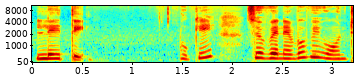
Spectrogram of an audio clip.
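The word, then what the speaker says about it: l'été: it is called late l apostroph that which we have done in the previous episode all right then e accented you d e accent eq that becomes lethi okay so whenever we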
